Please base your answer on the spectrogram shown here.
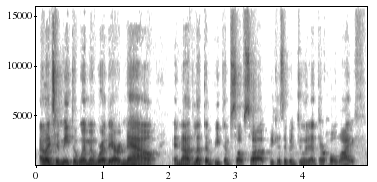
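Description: Chatty podcast host, agreeable and lively. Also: sits low, breathy edge. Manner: chatty, agreeing, quick laughs. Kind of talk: casual podcast conversation.

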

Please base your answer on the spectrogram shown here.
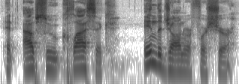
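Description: Guy with a cold talking music on his podcast, nasal and stuffy, gets excited and rambles, average pitch. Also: a little slow. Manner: enthusiastic, rambling, self-correcting. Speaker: podcast host. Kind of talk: casual music podcast talk.

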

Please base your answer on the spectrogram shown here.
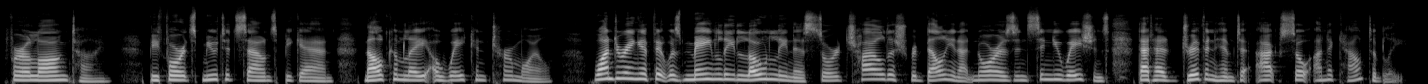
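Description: A woman reads scripted literary fiction in a measured, deliberate way. Her phrasing is expressive, with a mid-range pitch. The sound is dry, with very little room around the voice. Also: dry recording. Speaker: audiobook reader.

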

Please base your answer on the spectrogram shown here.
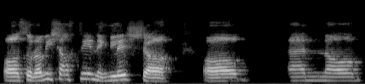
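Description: A man from Delhi with an Indian accent, a cricket commentator whose first language is Hindi, answering interview questions in a shrill, quick, energetic way. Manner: fast, energetic talker.

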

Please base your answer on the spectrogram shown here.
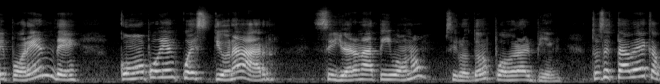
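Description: Puerto rican woman, young, high voice, chatty podcast co-host, explains with examples. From Puerto Rico. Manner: lively, explains with examples and asides. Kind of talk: casual explanatory podcast chat.

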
